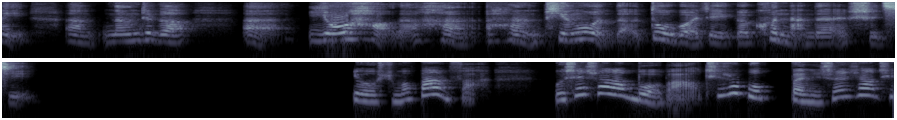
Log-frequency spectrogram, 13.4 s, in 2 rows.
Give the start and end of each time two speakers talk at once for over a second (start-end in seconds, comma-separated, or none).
none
